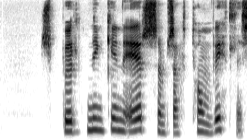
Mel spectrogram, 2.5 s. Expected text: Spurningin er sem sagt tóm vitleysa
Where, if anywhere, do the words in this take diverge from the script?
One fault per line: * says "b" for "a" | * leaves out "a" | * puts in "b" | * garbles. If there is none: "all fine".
all fine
